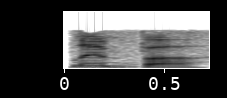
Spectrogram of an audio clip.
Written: limpa

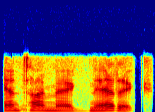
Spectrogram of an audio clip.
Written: antimagnetic

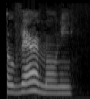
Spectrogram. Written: ovarimony

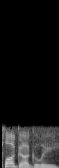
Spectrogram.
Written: plug-ugly

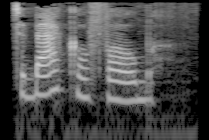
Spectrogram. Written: tobaccophobe

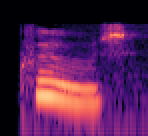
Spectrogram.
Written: cluse

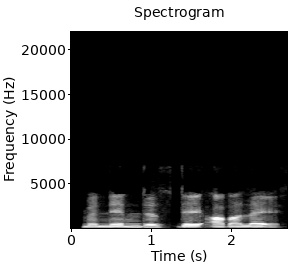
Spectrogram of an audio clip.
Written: menendez de aviles

